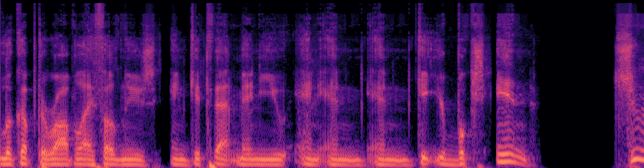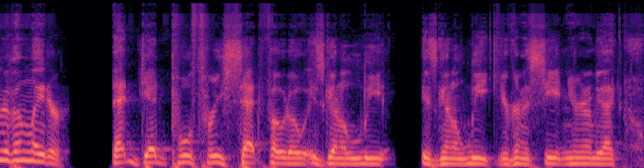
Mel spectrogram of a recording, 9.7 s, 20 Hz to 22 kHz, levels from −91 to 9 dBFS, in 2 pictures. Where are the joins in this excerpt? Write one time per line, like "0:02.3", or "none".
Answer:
0:02.2
0:02.8

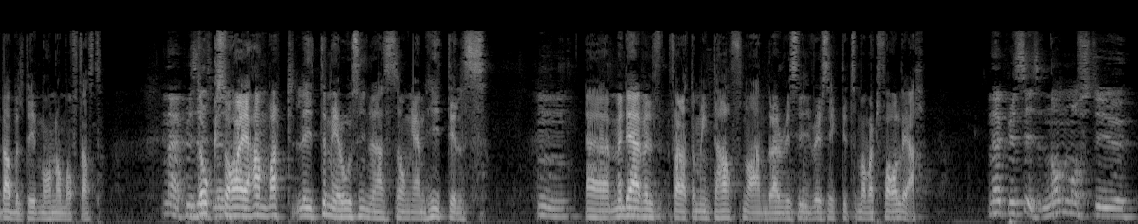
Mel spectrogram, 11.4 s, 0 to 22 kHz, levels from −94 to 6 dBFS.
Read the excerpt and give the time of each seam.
0:06.7

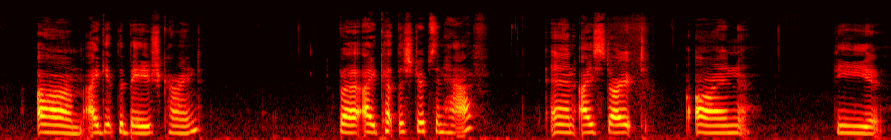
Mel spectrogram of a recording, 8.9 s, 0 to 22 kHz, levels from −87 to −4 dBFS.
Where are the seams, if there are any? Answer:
none

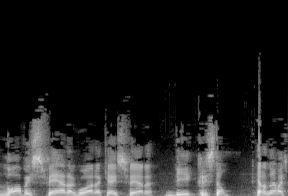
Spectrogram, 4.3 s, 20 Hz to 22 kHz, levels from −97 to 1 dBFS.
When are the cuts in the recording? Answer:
0:02.4

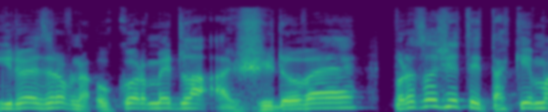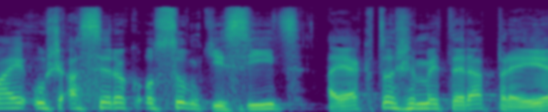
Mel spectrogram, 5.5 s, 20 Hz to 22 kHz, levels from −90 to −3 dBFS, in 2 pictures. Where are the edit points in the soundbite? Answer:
0:01.9

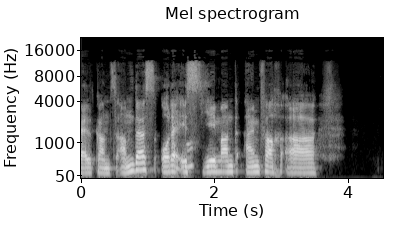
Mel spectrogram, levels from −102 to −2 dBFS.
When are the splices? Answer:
none

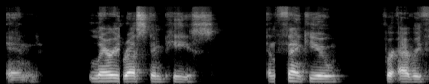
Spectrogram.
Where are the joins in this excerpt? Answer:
0:01.2
0:02.7

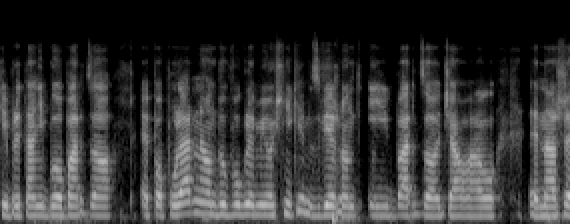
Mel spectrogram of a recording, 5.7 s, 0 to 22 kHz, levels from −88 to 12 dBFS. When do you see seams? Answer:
none

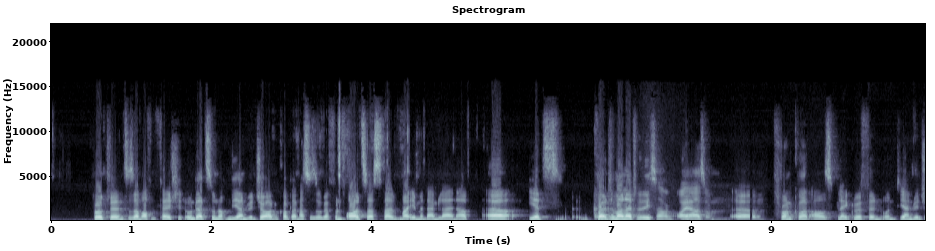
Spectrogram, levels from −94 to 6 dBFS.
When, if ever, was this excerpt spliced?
0:05.3
0:08.9

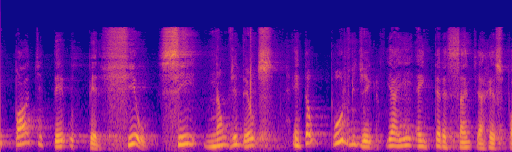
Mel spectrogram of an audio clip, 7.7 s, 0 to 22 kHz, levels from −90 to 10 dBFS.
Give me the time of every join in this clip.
0:01.1
0:02.3
0:03.4
0:04.3
0:05.2
0:05.7

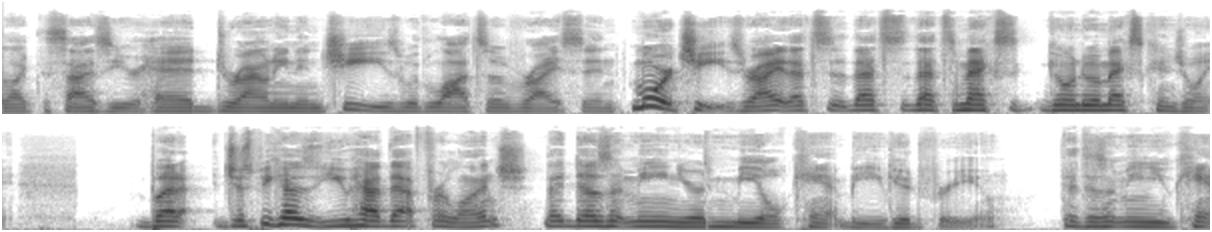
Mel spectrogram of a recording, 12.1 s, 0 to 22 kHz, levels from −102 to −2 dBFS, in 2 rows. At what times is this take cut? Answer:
0:03.1
0:06.4
0:09.5
0:10.5

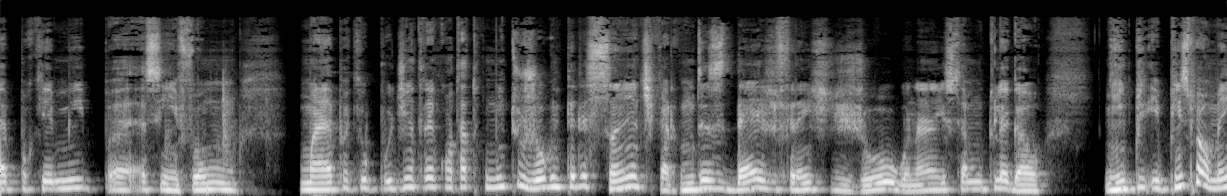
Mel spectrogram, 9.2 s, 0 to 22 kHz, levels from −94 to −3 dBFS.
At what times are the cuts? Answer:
none

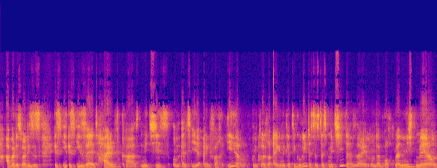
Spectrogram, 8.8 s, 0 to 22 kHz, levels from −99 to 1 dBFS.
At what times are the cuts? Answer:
0:01.3
0:02.8
0:03.8
0:05.2

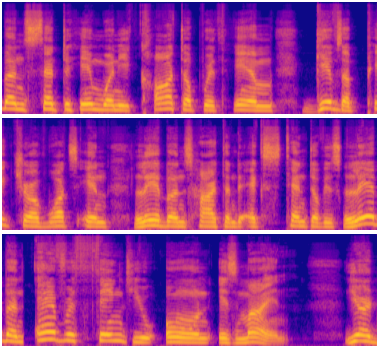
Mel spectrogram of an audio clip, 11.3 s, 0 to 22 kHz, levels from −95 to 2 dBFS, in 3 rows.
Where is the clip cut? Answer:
0:03.4
0:07.1
0:07.7
0:08.7

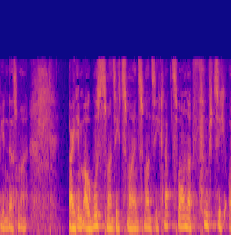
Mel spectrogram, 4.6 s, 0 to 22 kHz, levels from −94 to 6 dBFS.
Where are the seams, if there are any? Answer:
0:01.5
0:03.2

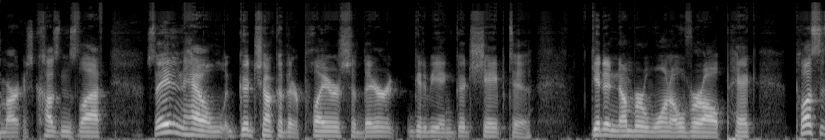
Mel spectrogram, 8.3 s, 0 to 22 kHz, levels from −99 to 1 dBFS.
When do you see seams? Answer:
none

